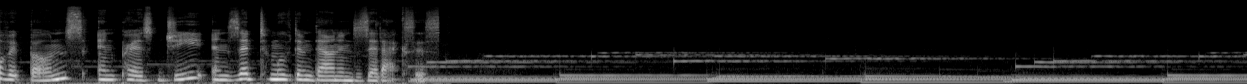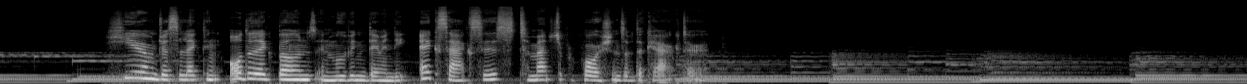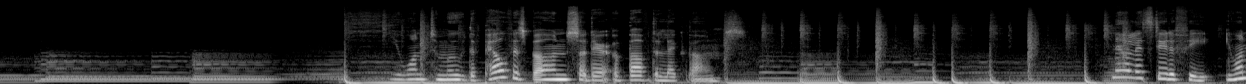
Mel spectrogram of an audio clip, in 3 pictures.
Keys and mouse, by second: 2.5 g, 3.3 z, 5.5 click, 6.1 middle click, 7.1 click, 8.6 g, 9.2 z, 11.7 click, 13.9-15.1 drag, 17.2 g, 18.4 x, 22.4 click, 23.1 KP_1, 24.5 shift+middle click, 25.5 g, 26.0 x, 29.0 click, 31.1 g, 34.4 click, 35.0 middle click, 36.5 middle click, 37.3 g.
